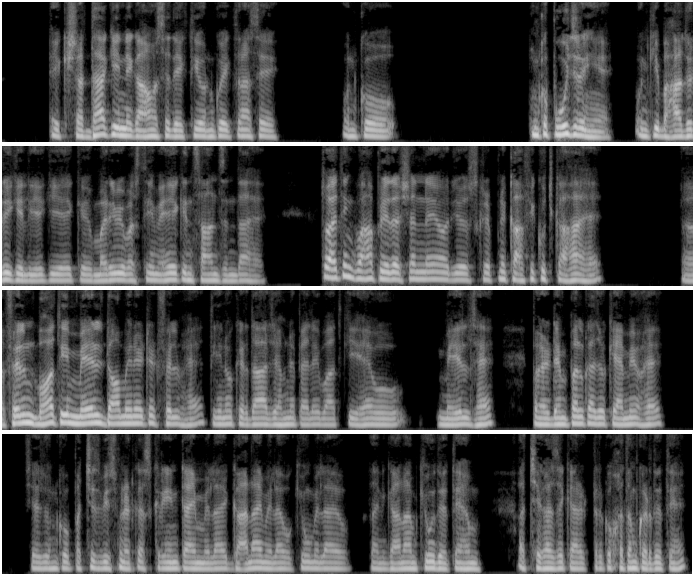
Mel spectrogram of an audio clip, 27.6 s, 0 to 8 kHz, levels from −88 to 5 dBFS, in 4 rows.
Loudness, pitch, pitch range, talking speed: -22 LUFS, 135 Hz, 125-145 Hz, 215 wpm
